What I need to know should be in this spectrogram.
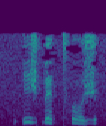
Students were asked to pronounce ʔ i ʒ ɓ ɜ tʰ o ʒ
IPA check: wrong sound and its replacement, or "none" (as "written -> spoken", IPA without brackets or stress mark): ɜ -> ɛ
